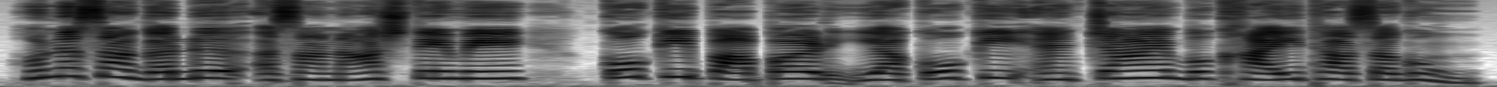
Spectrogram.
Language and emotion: Sindhi, neutral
